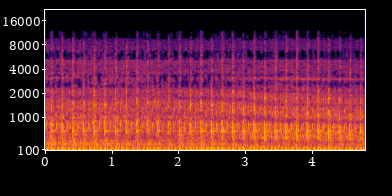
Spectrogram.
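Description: Sharp, regular clatter of about three knocks a second over the idle, evenly spaced; a knock from one cylinder, cause not pinned down. Cause suspected, not confirmed.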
